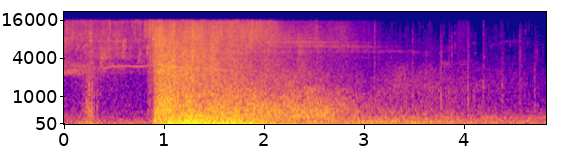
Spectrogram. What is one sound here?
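A fire bursts into flame with a loud whoosh and crackles.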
